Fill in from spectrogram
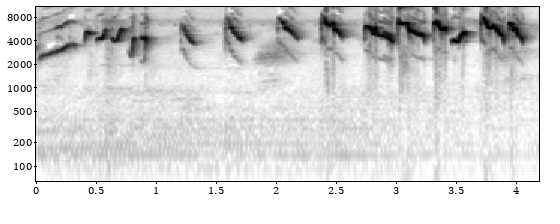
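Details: Lure song of the Oriental white-eye, 'ngerol sambung ngalas' style: a rising whistle opens, then loud, high, slurred chirps come faster and denser toward the end, with a low hum in the background.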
